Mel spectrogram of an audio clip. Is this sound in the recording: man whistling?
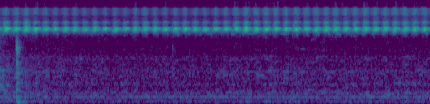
no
